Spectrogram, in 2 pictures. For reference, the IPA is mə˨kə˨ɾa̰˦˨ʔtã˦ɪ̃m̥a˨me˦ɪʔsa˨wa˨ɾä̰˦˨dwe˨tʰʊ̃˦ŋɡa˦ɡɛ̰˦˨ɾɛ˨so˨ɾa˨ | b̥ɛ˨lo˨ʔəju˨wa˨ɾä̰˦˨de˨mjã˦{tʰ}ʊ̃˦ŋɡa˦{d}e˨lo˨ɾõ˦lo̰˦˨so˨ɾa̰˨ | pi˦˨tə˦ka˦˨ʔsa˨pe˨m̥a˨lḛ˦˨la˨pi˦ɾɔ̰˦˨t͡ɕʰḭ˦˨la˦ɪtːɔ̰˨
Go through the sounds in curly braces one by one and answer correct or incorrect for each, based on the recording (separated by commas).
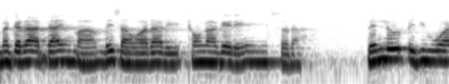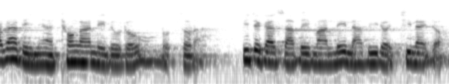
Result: correct, incorrect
